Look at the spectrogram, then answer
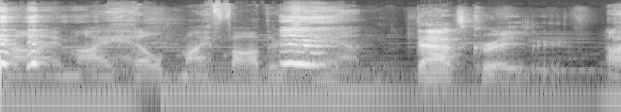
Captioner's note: laughs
